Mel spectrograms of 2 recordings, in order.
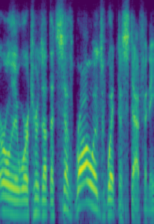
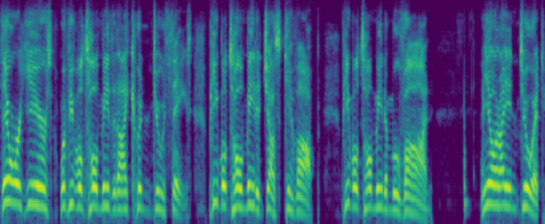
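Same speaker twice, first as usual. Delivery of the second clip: put-on scream, higher pitch; 6 semitones higher than usual. Retelling what was screamed at Foley: imitating someone screaming. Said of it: "he screamed this at Foley too".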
